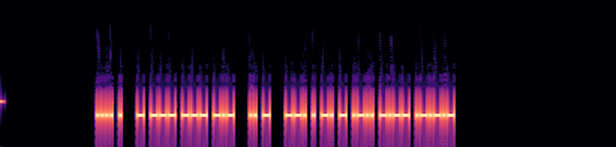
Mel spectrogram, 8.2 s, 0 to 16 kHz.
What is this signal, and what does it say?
Morse code, heard as a keyed tone, about 40 wpm, 700 Hz. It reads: HE TOOK IT GENTLY.
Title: Sentences from Top 1500 Words 40wpm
